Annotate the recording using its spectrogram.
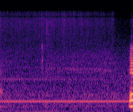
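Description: A steady, even hum with a faint hiss behind it: the room tone of a small workshop.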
